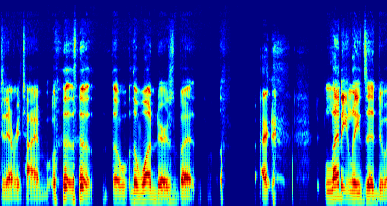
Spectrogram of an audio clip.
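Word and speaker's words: Oneders: The wonders, but I Lenny leads into it.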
